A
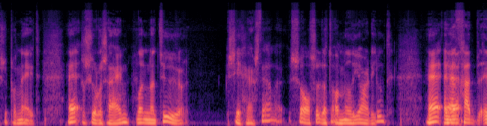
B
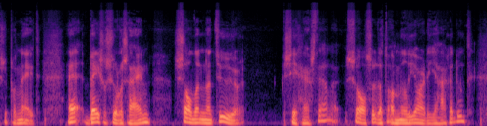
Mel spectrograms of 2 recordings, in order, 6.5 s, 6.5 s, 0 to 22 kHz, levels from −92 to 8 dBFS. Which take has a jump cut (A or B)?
A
